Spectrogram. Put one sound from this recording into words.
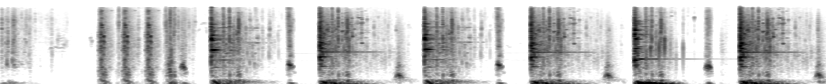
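A pickaxe strikes rock again and again.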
